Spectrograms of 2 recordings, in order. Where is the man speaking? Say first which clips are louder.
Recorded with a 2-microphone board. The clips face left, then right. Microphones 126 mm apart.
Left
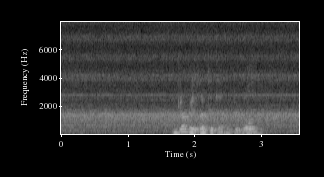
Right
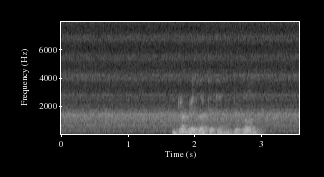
Right 1 dB; 55° right (ahead or behind), 2.5 m.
